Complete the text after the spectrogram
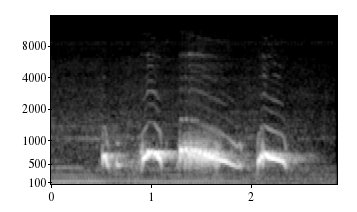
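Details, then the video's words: A male spotted dove, used as a lure call, gives four soft, hollow coos in under three seconds; the third is long and slowly falling. A faint low hum lies beneath. "Suara Tekukur Jantan Gacor Dor"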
